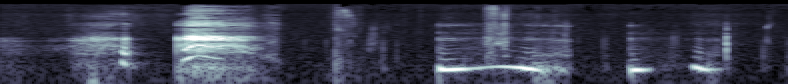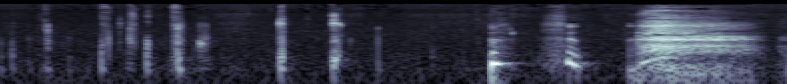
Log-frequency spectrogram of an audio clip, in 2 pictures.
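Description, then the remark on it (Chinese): Heavy, breathy exhalations come in loud bursts at the start and end, with a low voiced groan and scattered soft clicks and mouth noises in between. Fairly loud. “看你喘的”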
